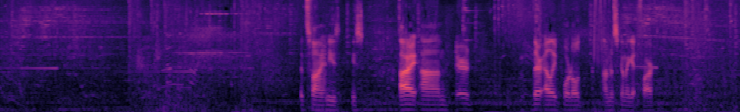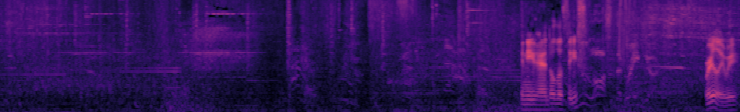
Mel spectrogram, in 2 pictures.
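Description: Magical spell effects whoosh and crackle in a fight.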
